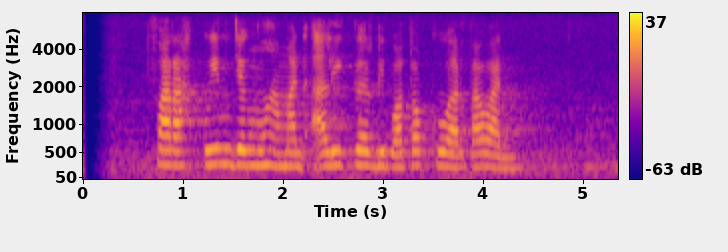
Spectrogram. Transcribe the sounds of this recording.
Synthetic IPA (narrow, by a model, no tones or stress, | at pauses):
faɾahkuind͡ʒɨŋmuɦamada̰likɨrdipɔt̪ɔkːuwart̪awan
